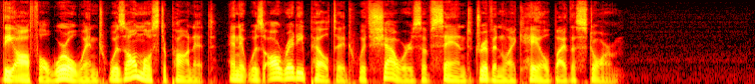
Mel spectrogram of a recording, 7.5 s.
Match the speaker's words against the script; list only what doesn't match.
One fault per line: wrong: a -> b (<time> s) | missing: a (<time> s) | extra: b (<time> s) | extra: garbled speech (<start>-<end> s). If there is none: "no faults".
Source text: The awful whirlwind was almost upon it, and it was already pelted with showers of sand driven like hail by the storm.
no faults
